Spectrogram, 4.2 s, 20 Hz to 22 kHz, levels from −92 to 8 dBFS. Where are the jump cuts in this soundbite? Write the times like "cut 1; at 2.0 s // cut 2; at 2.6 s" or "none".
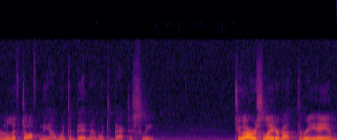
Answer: none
